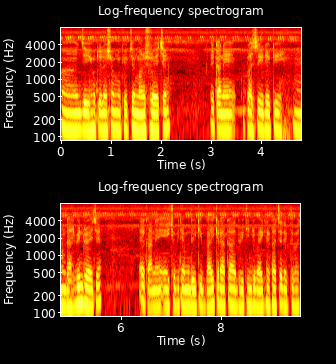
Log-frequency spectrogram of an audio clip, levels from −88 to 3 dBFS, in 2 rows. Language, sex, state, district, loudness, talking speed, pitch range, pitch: Bengali, male, Assam, Hailakandi, -17 LUFS, 160 wpm, 125-140 Hz, 130 Hz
